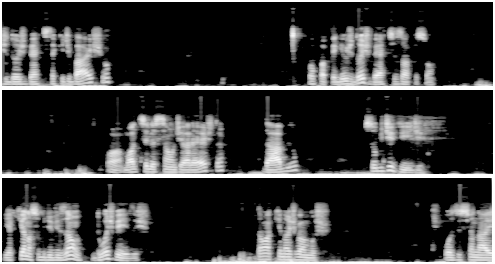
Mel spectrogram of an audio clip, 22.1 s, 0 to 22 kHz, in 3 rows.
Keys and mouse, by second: 1.4-2.9 middle drag, 4.4 ctrl+z, 4.7 ctrl+z, 6.2 click, 10.8 w, 15.3-16.8 drag, 16.8 middle click, 17.2-18.4 middle drag, 19.0 KP_3, 20.8-22.0 drag.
